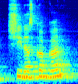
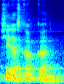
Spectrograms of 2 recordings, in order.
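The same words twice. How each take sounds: First: "She does cook good?" with the voice rising high at the end; rising question. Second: "She does cook good." said as a statement, falling on "good"; flat statement. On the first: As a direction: ask it, lifting "good" up. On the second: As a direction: state it plainly, dropping at the end. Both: Shown as a demonstration. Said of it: "you say".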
